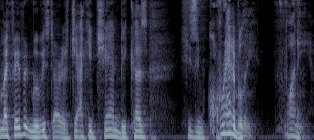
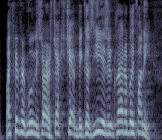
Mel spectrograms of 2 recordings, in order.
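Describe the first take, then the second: First: It is moderately paced with rhythm and intonation. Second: It is rushed, flat and too fast.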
